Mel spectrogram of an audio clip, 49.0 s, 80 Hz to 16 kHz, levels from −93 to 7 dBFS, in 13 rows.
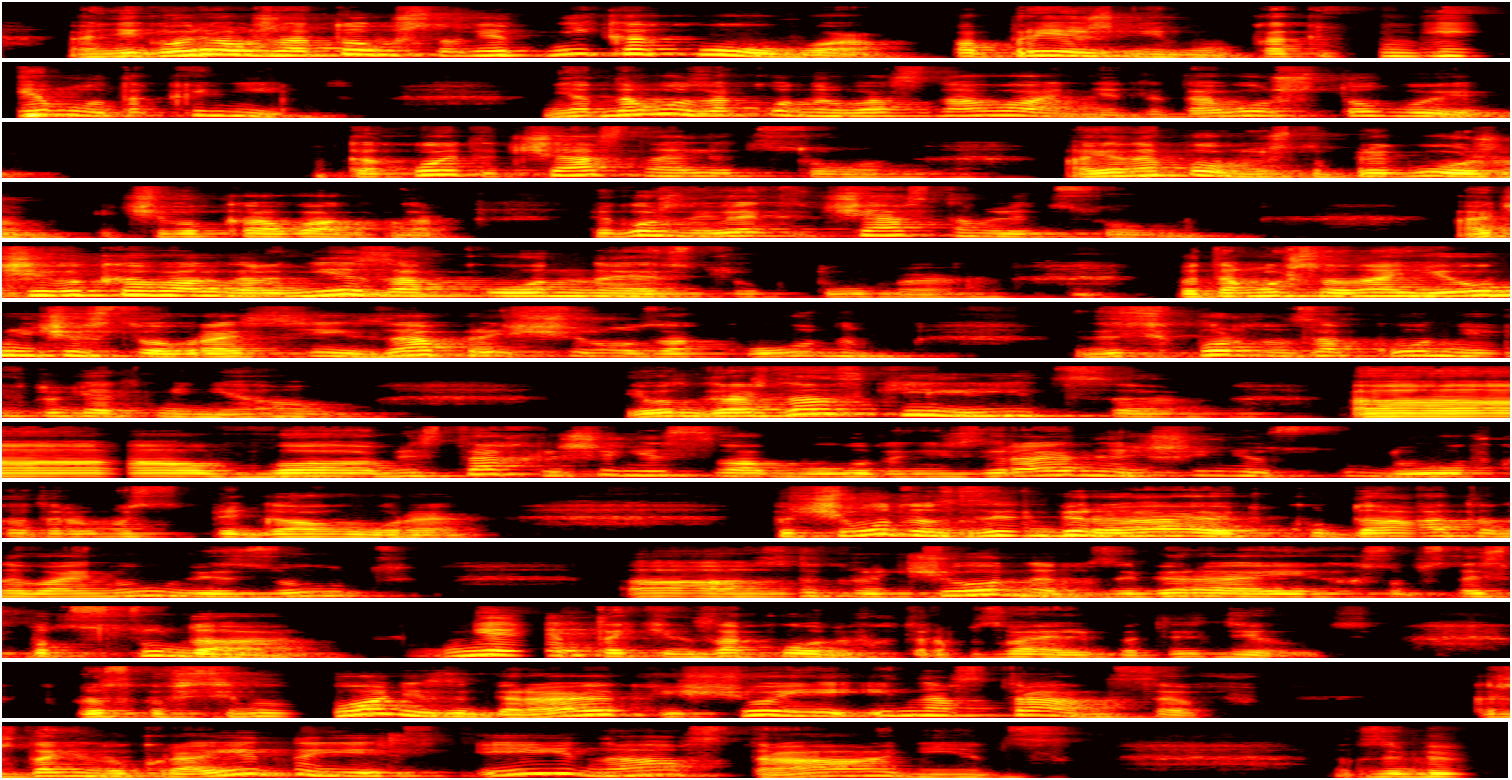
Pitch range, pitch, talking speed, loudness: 155-220 Hz, 175 Hz, 130 wpm, -24 LUFS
